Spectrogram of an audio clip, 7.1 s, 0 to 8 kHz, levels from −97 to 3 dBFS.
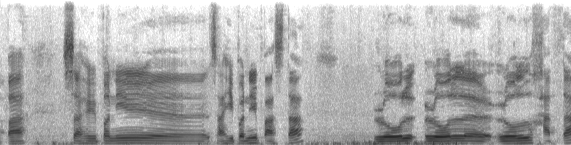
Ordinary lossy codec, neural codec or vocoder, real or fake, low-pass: none; none; real; none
